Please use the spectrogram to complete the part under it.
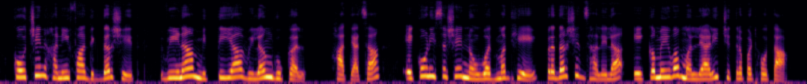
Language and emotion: Marathi, neutral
